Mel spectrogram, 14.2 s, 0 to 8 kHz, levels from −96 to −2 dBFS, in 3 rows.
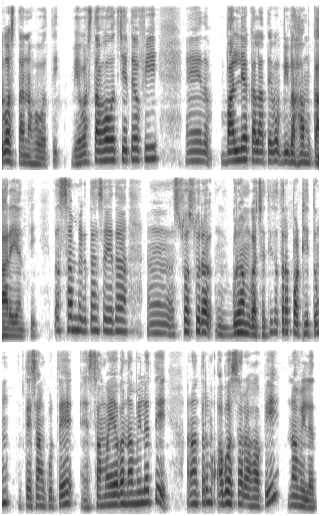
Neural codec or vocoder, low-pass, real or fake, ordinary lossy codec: none; 7.2 kHz; real; none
